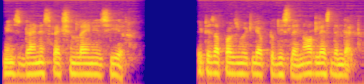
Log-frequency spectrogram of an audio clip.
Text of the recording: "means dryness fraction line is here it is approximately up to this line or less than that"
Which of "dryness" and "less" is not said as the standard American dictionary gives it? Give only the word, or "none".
dryness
